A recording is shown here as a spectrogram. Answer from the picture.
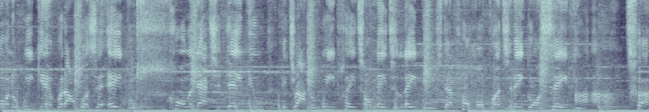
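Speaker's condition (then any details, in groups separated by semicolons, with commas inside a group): No condition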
